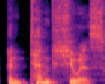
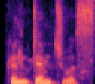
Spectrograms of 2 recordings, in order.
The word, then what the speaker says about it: contemptuous: Contemptuous. That means hate. That's Yeah. right. Where is the accented syllable? Which syllable has all of the force? Contemptuous. Which one? So in the middle part, uh, so con is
